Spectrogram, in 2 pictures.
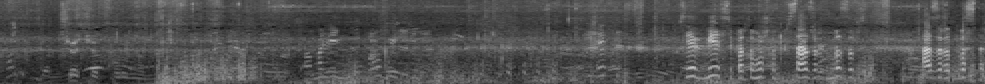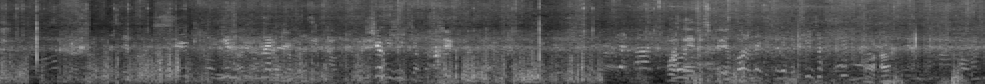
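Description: Several women and men talk at once outdoors, close by.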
